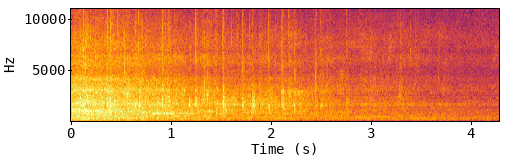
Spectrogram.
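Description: Audience applauding, loudest at the start and fading away over the next few seconds.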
